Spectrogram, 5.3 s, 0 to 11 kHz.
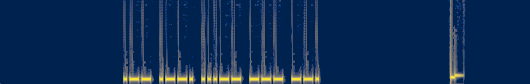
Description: Morse code, heard as a keyed tone, about 39 wpm, 700 Hz. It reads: WP3OG
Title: USA Call Signs - 5 Characters - 4x Character Spacing - 40wpm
